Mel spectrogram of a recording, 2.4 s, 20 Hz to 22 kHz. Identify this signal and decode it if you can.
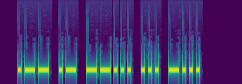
Morse code, heard as a keyed tone, about 34 wpm, 700 Hz. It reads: WA7SB
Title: NA SOTA Chaser Callsigns 35wpm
